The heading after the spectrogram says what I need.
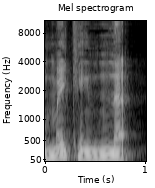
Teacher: Making a 跟有一个连音，可以把 g 去掉，用 n 进行连音 · Term: 用 n 连音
